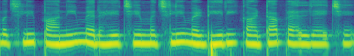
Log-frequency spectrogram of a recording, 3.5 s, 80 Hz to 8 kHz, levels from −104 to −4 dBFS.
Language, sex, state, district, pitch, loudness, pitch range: Maithili, female, Bihar, Purnia, 225 Hz, -14 LUFS, 220-235 Hz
